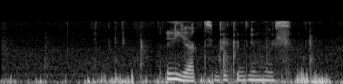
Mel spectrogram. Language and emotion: Russian, positive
